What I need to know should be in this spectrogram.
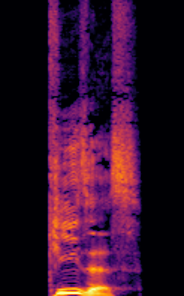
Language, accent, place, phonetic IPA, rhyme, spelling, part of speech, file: German, Germany, Berlin, [ˈkiːzəs], -iːzəs, Kieses, noun, De-Kieses.ogg
- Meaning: genitive singular of Kies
